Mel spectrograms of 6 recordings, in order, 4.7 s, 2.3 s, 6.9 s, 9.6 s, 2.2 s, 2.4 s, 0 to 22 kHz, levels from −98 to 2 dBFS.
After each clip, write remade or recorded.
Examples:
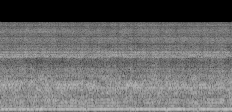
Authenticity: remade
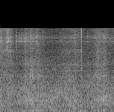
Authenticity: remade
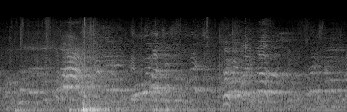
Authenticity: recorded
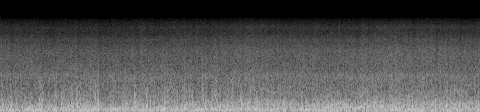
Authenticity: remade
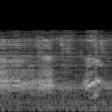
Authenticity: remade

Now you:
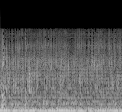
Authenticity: remade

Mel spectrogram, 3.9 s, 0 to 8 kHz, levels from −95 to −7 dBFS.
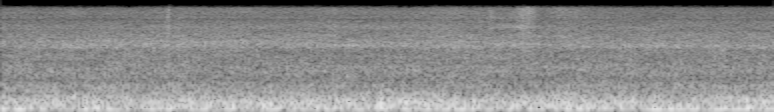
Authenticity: remade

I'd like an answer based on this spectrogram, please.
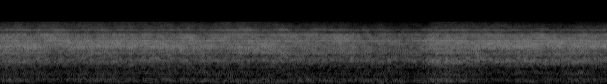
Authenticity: remade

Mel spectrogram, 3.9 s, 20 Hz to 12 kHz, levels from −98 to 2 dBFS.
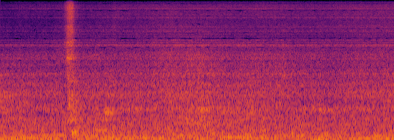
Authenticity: remade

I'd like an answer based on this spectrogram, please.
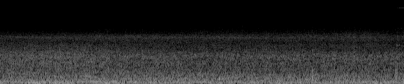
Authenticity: remade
